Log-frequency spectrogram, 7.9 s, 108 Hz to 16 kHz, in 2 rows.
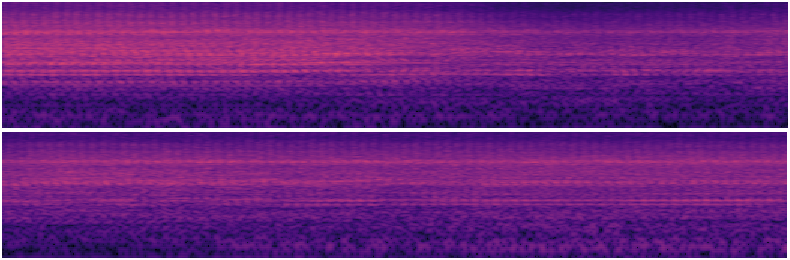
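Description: Suzuki F6A 660 cc three-cylinder, 12-valve engine running steadily with a fast, even mechanical clatter, louder over the open engine bay and a little softer from about two seconds in.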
